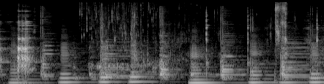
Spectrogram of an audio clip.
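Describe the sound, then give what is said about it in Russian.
Tea pours into a glass in a steady, gurgling stream lasting a few seconds, with a bubbly, ringing tone that shifts as the liquid runs. “Ну, теперь можно и чайку”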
